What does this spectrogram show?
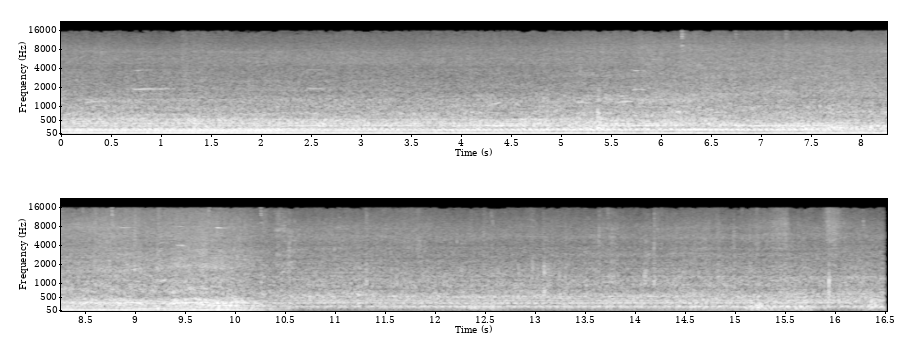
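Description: Jeep Wrangler TJ engine running as the vehicle drives, heard from inside the cabin: a steady drone that drops to a lighter, thinner sound about ten seconds in.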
